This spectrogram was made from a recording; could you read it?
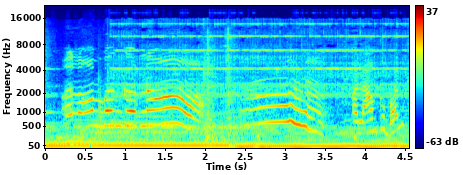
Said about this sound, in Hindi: अलार्म बंद करना।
